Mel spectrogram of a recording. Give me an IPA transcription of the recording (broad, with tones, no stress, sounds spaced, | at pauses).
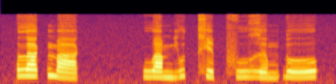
l a˦˥ k̚ m a˨˩ k̚ | w a˨˩ m j u˦˥ t̚ x e˨˩ p̚ f u˧ ɣ ə˨˩˦ m ɗ o˧˥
